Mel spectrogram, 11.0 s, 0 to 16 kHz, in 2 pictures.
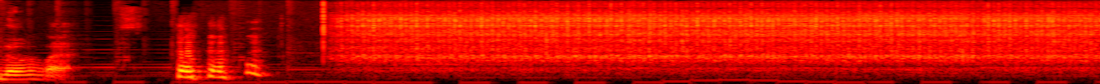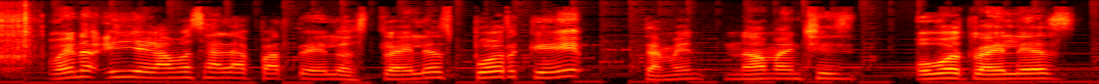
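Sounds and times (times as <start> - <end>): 
speech: 0.0 - 1.5, 5.8 - 10.9
laughter: 0.9 - 1.4
semi-trailer truck engine droning as it passes by outside: 2.6 - 5.8.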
